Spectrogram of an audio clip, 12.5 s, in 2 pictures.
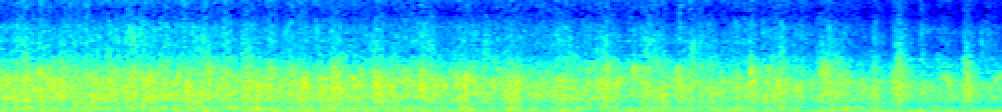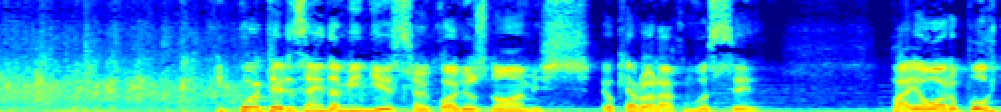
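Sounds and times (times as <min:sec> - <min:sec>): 
audience applause: 0:00.0 - 0:09.1
speech: 0:07.6 - 0:11.2, 0:11.8 - 0:12.5.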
